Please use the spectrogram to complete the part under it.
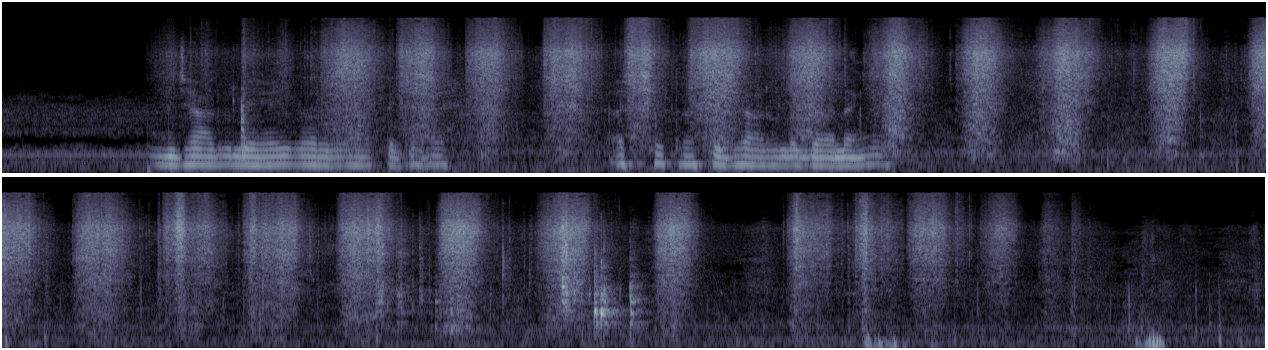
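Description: A stiff brush scrubs a floor in quick, rhythmic strokes.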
